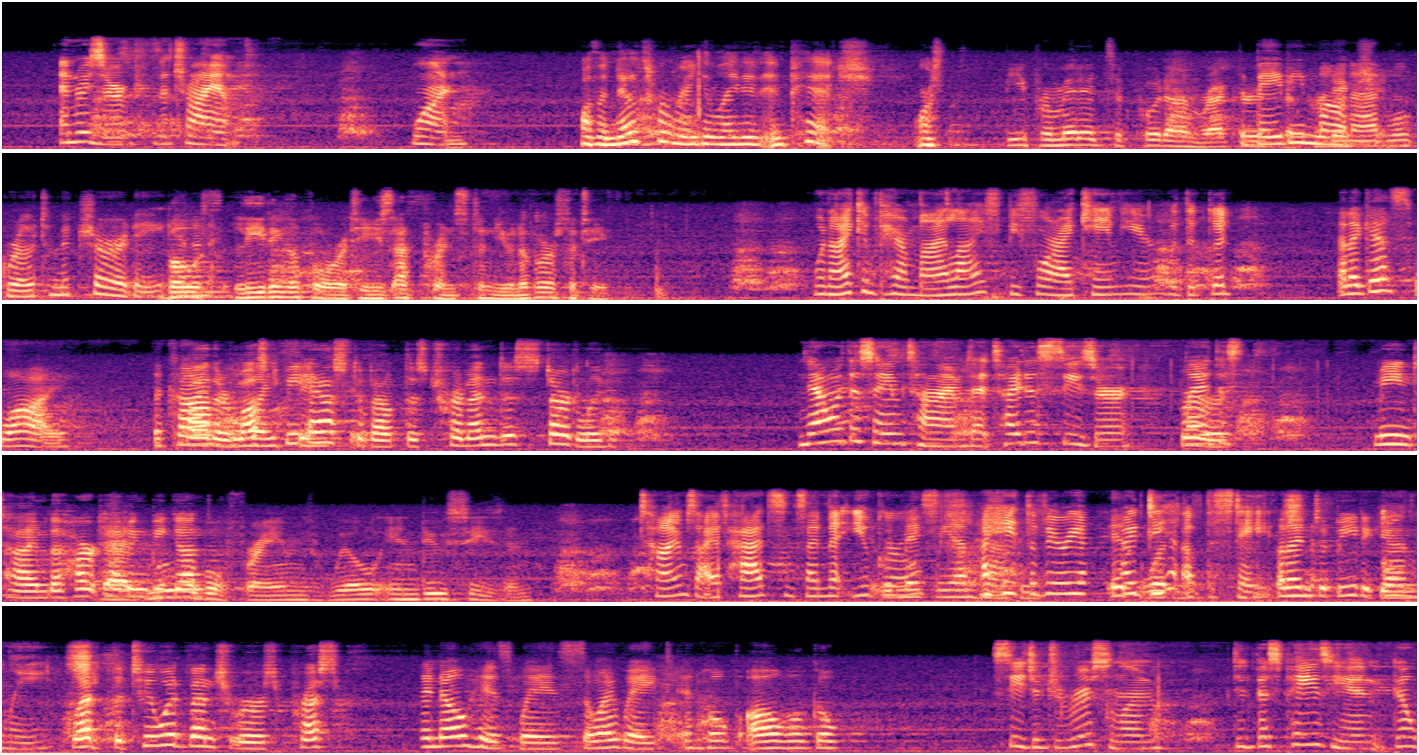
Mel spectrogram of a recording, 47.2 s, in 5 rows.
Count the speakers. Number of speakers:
8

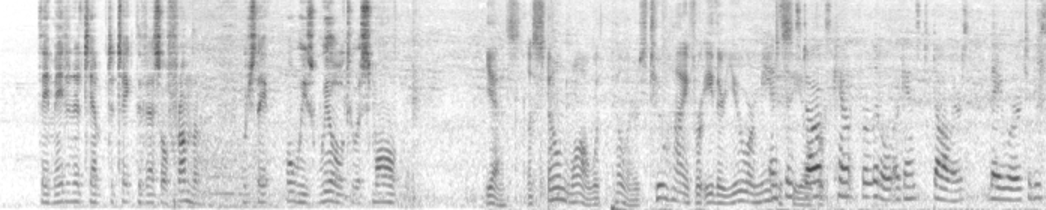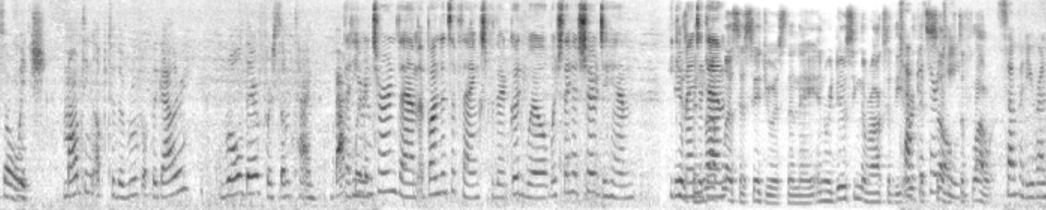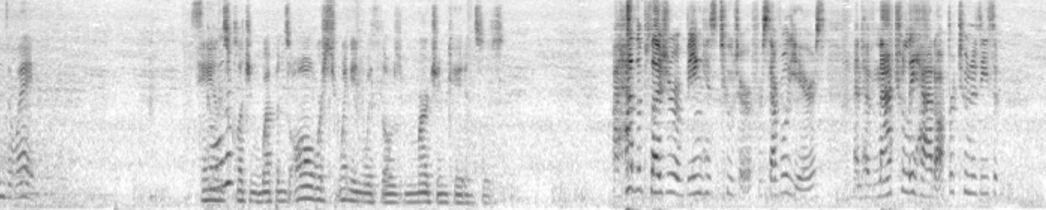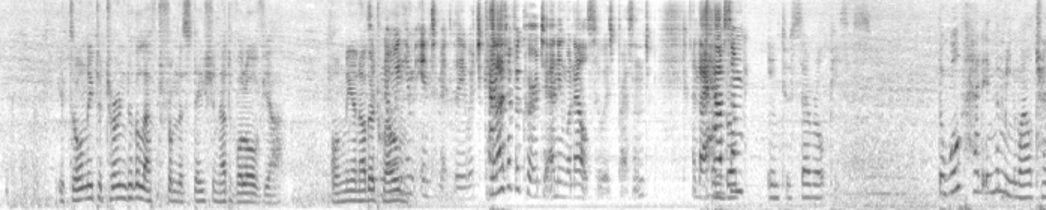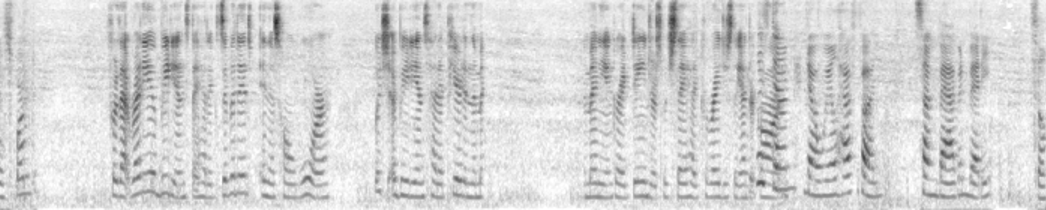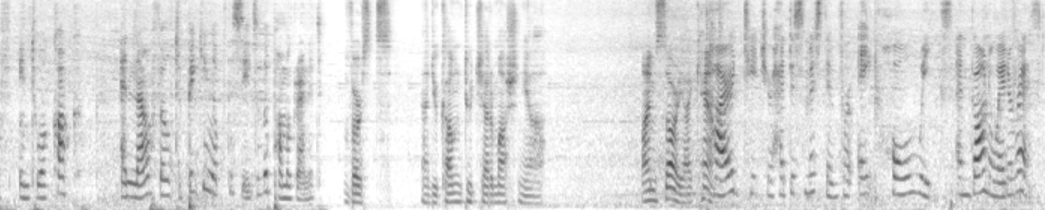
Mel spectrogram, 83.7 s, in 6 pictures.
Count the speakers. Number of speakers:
10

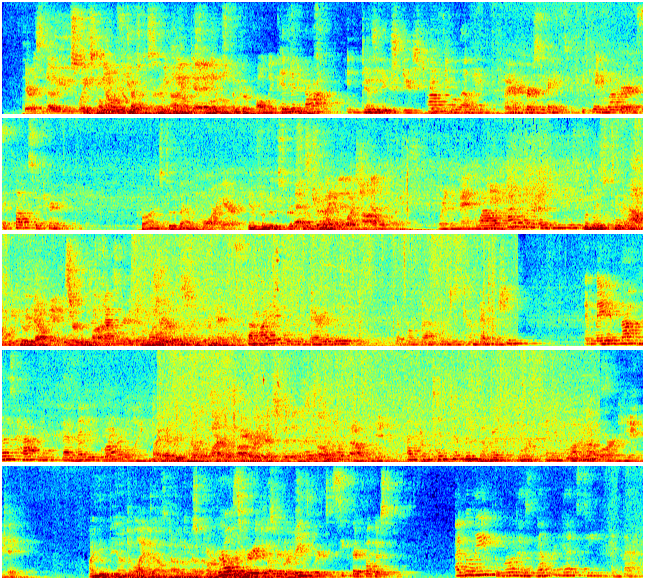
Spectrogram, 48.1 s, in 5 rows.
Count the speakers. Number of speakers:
6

